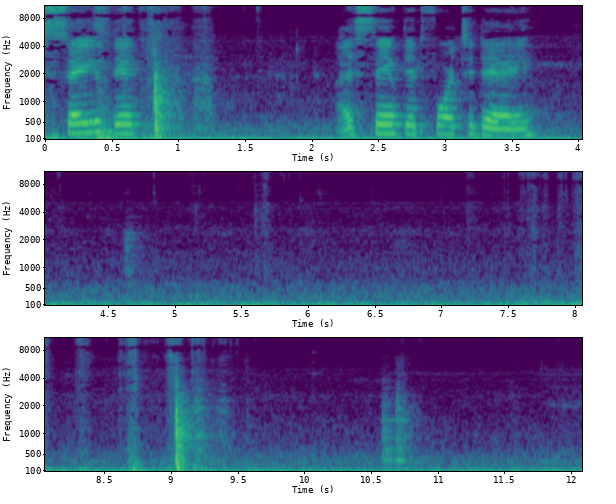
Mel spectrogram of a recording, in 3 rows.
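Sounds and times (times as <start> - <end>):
cleaver cutting pineapple rind: 0.0 - 1.3, 7.2 - 9.6.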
